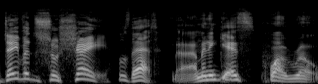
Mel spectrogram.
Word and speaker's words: David Suchet: played by Bob Denver it's pronounced David suchet who's that I'm gonna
